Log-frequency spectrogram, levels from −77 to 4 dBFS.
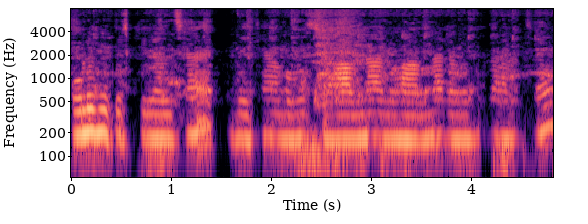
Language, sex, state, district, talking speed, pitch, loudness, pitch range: Maithili, female, Bihar, Samastipur, 160 wpm, 175 Hz, -18 LUFS, 170-180 Hz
